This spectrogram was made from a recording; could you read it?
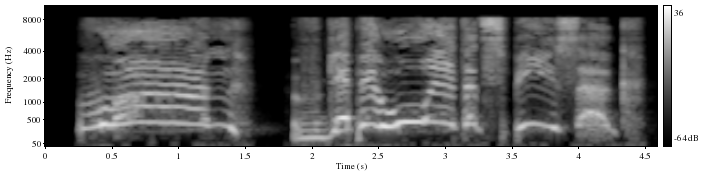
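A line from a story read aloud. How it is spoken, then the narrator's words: Howling tenor. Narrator (Russian): взвыл тенор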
